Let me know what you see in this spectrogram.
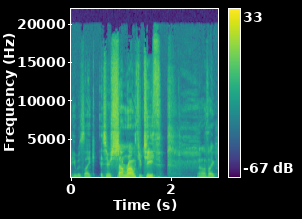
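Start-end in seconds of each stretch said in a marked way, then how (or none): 0.6-1.8 imitating an irritated father, pitched well up; louder, exasperated parental question; annoyed dad. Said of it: "he was just annoyed".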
